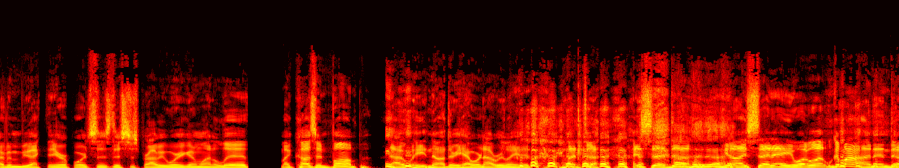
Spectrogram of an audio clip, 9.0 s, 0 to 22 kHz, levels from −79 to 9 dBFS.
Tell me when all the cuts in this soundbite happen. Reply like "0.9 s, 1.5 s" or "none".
2.5 s, 3.9 s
